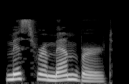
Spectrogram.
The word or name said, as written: misremembered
